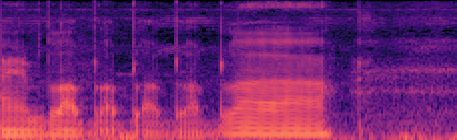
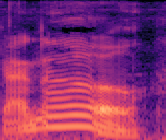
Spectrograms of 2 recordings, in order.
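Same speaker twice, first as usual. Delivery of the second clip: much higher knowing Lockhart voice; mock Lockhart; 11 semitones higher than usual. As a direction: toss it off as a self-satisfied Lockhart. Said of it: "he's all like".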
